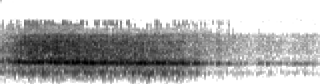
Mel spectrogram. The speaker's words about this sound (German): Tief durch die Nase ein. Und durch den Mund langsam wieder ausatmen.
